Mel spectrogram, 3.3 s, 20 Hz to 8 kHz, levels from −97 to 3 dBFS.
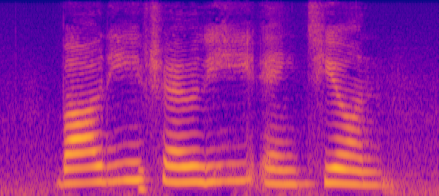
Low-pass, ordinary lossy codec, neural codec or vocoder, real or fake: none; none; codec, 16 kHz, 0.5 kbps, X-Codec, WavLM features, trained on Multilingual LibriSpeech; fake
